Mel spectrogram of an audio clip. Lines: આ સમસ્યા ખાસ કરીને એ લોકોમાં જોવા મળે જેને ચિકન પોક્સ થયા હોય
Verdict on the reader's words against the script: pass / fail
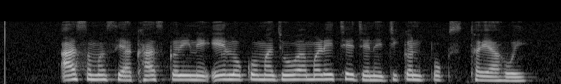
fail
